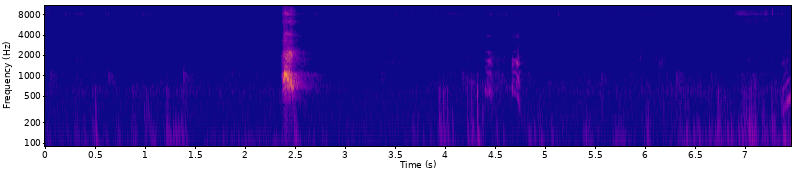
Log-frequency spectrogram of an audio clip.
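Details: Kumo, a pet Keeshond, chewing on his favorite ball: one short, sharp bark-like burst stands out from near silence, followed by soft, scattered chewing clicks and thumps.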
